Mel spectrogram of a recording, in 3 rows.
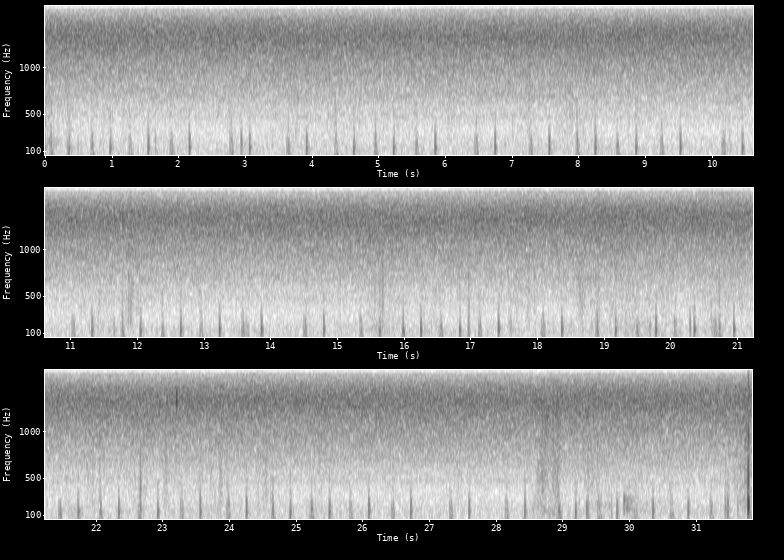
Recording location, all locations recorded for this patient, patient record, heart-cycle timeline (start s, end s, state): tricuspid valve (TV)
aortic valve (AV)+pulmonary valve (PV)+tricuspid valve (TV)+mitral valve (MV)
#Age: Child
#Sex: Female
#Height: 144.0 cm
#Weight: 32.6 kg
#Pregnancy status: False
#Murmur: Absent
#Murmur locations: nan
#Most audible location: nan
#Systolic murmur timing: nan
#Systolic murmur shape: nan
#Systolic murmur grading: nan
#Systolic murmur pitch: nan
#Systolic murmur quality: nan
#Diastolic murmur timing: nan
#Diastolic murmur shape: nan
#Diastolic murmur grading: nan
#Diastolic murmur pitch: nan
#Diastolic murmur quality: nan
#Outcome: Normal
#Campaign: 2015 screening campaign
0.00	0.04	unannotated
0.04	0.15	S1
0.15	0.34	systole
0.34	0.46	S2
0.46	0.68	diastole
0.68	0.80	S1
0.80	0.94	systole
0.94	1.08	S2
1.08	1.24	diastole
1.24	1.36	S1
1.36	1.50	systole
1.50	1.64	S2
1.64	1.86	diastole
1.86	2.00	S1
2.00	2.12	systole
2.12	2.26	S2
2.26	2.73	diastole
2.73	2.88	S1
2.88	3.04	systole
3.04	3.16	S2
3.16	3.62	diastole
3.62	3.76	S1
3.76	3.88	systole
3.88	4.02	S2
4.02	4.28	diastole
4.28	4.44	S1
4.44	4.58	systole
4.58	4.74	S2
4.74	4.94	diastole
4.94	5.04	S1
5.04	5.18	systole
5.18	5.30	S2
5.30	5.54	diastole
5.54	5.68	S1
5.68	5.82	systole
5.82	5.92	S2
5.92	6.41	diastole
6.41	6.54	S1
6.54	6.72	systole
6.72	6.82	S2
6.82	7.25	diastole
7.25	7.38	S1
7.38	7.52	systole
7.52	7.66	S2
7.66	7.94	diastole
7.94	8.08	S1
8.08	8.22	systole
8.22	8.36	S2
8.36	8.54	diastole
8.54	8.68	S1
8.68	8.82	systole
8.82	8.94	S2
8.94	9.18	diastole
9.18	9.32	S1
9.32	9.48	systole
9.48	9.60	S2
9.60	10.14	diastole
10.14	10.26	S1
10.26	10.42	systole
10.42	10.54	S2
10.54	11.00	diastole
11.00	11.12	S1
11.12	11.28	systole
11.28	11.42	S2
11.42	11.70	diastole
11.70	11.86	S1
11.86	12.00	systole
12.00	12.16	S2
12.16	12.34	diastole
12.34	12.46	S1
12.46	12.62	systole
12.62	12.72	S2
12.72	12.92	diastole
12.92	13.06	S1
13.06	13.20	systole
13.20	13.34	S2
13.34	13.56	diastole
13.56	13.70	S1
13.70	13.84	systole
13.84	13.94	S2
13.94	14.48	diastole
14.48	14.60	S1
14.60	14.76	systole
14.76	14.89	S2
14.89	15.32	diastole
15.32	15.46	S1
15.46	15.60	systole
15.60	15.74	S2
15.74	15.94	diastole
15.94	16.08	S1
16.08	16.23	systole
16.23	16.34	S2
16.34	16.52	diastole
16.52	16.66	S1
16.66	16.80	systole
16.80	16.92	S2
16.92	17.12	diastole
17.12	17.22	S1
17.22	17.38	systole
17.38	17.52	S2
17.52	31.86	unannotated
